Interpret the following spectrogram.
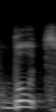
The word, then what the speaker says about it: Boot: Germany so for example the that boat Bo boot boat how do we pronounce it boot International boot dorf Please spell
